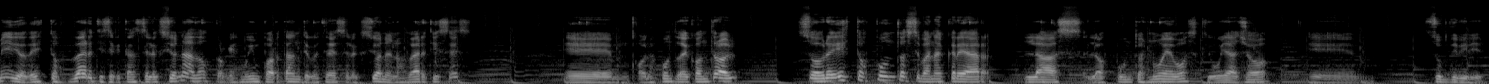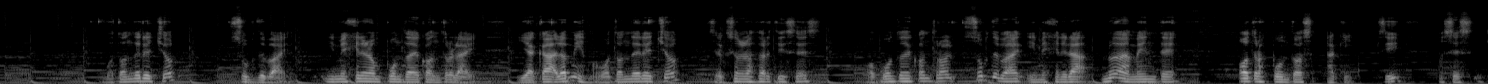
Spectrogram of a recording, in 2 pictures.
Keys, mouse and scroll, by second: 2.0 click, 3.2 click, 4.2 shift+click, 5.9 shift+click, 9.7 click, 10.5 click, 11.6 shift+click, 17.3-19.3 right drag, 19.3 click, 20.4 shift+click, 26.6 click.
